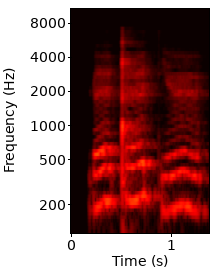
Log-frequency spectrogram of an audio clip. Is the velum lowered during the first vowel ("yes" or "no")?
no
